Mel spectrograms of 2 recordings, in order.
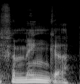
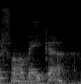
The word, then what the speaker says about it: Farmiga: I'd say Farminga, but I don't think that's right either. I think it's Farmiga. – I don't think we should be asking the dyslexic person how to pronounce Vera Farminga. No, it's Farminga because it's I-N-G-A. Farminga. – Farmiga. – I disagree. – Okay. It's Vera Farmiga.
